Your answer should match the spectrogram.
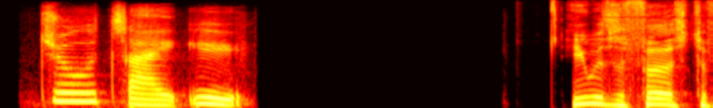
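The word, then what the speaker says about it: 朱载堉: by the name of, let me just phone a friend for the correct pronunciation. Zhu Zaiyu.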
